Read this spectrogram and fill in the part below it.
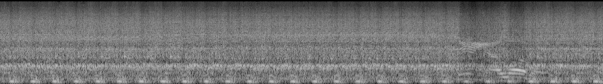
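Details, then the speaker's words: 1953 GE 80-ton locomotive, last run 1998, freshly revived at rough idle: slow heavy beat about four pulses a second with loud hissing chuff; blowby, owner thinks running will seat the valves. "That is some blowby, but it probably just needs to uh run"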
